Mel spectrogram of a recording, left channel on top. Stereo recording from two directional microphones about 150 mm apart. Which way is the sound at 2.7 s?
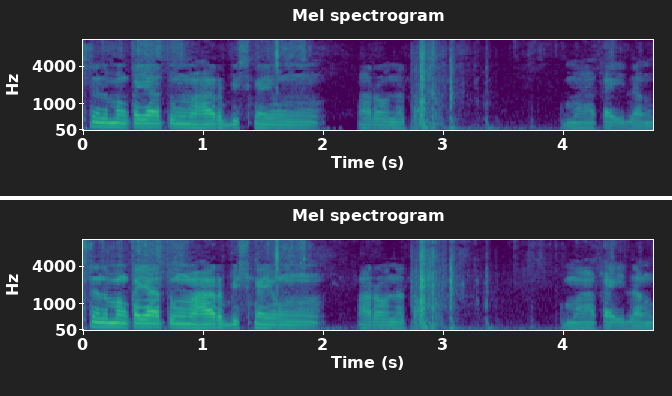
15° left (ahead or behind).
